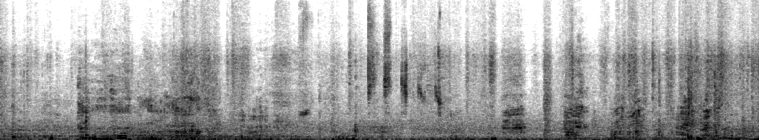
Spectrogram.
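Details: Red nose American Pit Bull Terriers in Texas engaged in rough play; low rumbling growls and huffs mixed with dense scuffling and thumping, a few brief higher yelps, continuous busy noise.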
